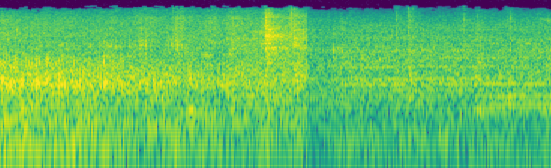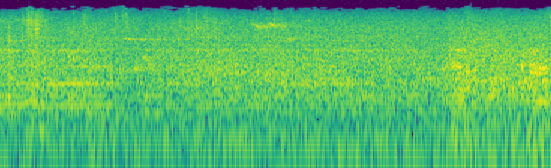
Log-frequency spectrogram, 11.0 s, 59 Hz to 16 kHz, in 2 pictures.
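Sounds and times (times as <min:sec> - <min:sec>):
faint mechanical hum: 0:00.0 - 0:11.0
outdoor background noise: 0:00.0 - 0:11.0.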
